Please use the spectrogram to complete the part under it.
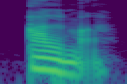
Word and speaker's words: ALMAH: And we say it as ALMAH, which means soul, spirit, in Spanish. And I thought it was a really important that one could pronounce it in Spanish and mean something to most people, and that it was easy to pronounce in English.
